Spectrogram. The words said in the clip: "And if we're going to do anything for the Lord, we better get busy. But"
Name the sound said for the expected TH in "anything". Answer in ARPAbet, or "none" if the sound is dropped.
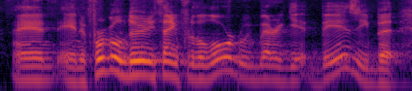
TH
